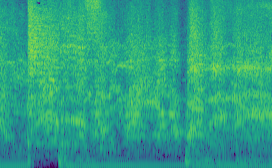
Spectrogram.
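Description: Brazilian funk (baile funk) track played loud over a sound system, with a heavy bass and a crowd shouting and singing along. The bass drops out briefly about half a second in, then the beat comes back.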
